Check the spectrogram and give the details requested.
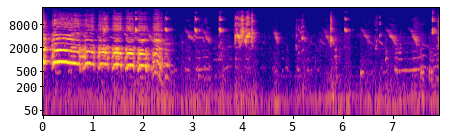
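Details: Kukuak balenggek, the singing chicken breed of Solok in West Sumatra, delivers a long crow of rapid stepped syllables for over two seconds, then quieter scattered clucks, clicks and short chirps fill the rest.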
